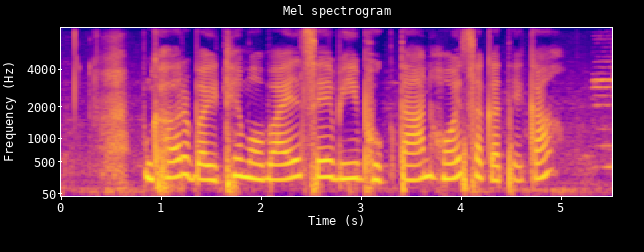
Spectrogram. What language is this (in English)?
Chhattisgarhi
